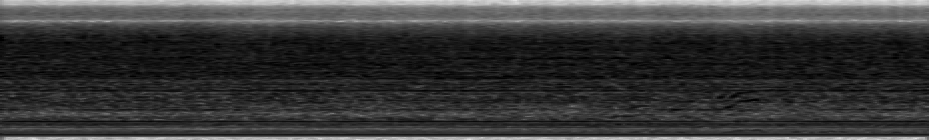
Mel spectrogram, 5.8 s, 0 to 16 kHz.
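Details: Coleman Powermate 3250 W generator, 6 hp Briggs, after reworking the cracked plastic fuel inlet, no longer leaking gas, test run with choke on: steady, fast, even buzz, no misfires or knocks; running smoothly.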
